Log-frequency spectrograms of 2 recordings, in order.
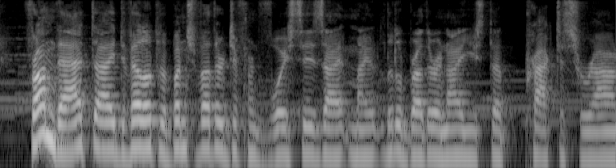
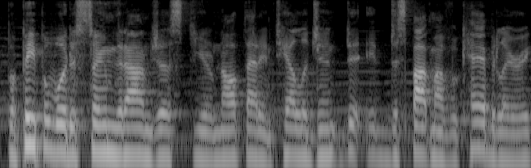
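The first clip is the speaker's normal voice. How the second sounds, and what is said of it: Oklahoma accent. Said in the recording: “I moved up here from Oklahoma when I was 16, so my original accent was like this”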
